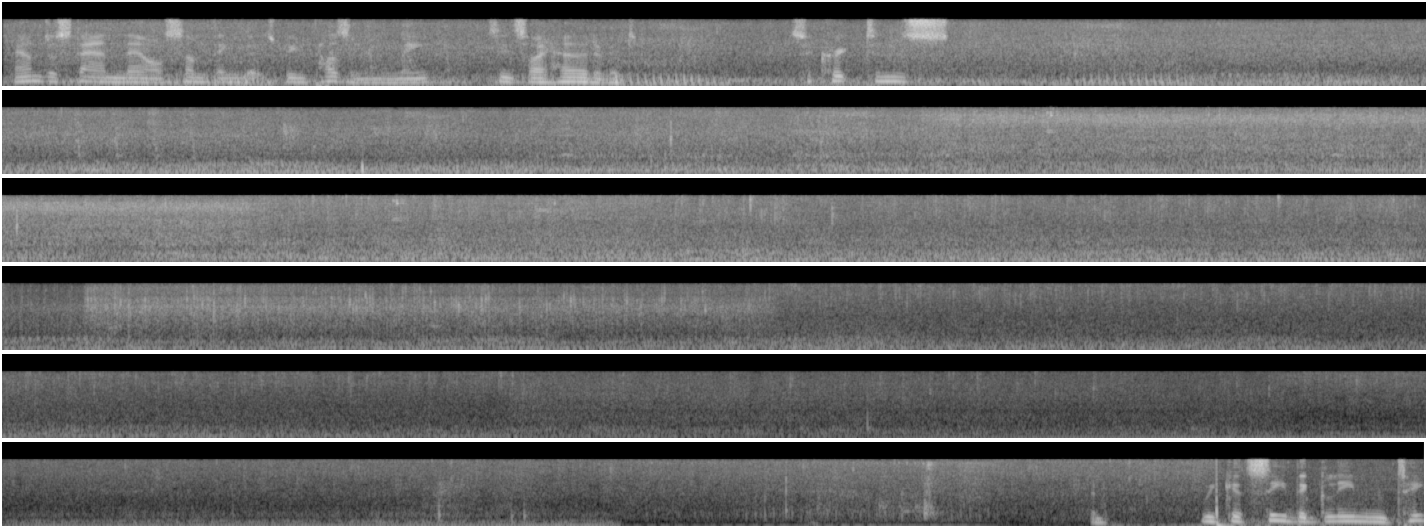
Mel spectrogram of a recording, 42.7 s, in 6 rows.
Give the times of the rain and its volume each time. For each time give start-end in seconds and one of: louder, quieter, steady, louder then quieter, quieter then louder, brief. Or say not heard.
0.0-42.6 quieter.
